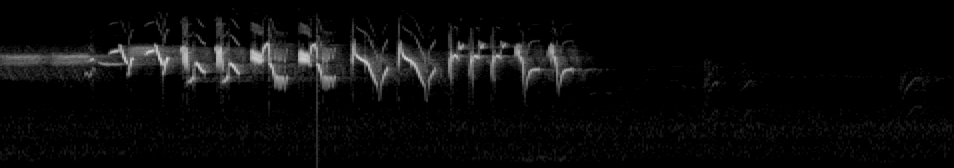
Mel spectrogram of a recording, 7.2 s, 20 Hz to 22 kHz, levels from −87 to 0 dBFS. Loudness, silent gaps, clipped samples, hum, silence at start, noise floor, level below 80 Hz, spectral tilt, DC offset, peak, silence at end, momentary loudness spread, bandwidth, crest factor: -18 LUFS; none; under 0.1%; none; 0.05 s; -75 dBFS; under -90 dBFS; 9 dB/octave; under 0.1%; -6 dBFS; 2.85 s; 13 LU; 15 kHz; 18 dB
